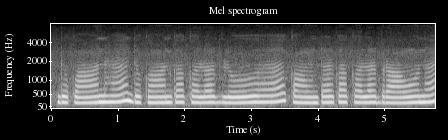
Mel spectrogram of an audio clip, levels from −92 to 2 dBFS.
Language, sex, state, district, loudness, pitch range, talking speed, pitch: Hindi, female, Himachal Pradesh, Shimla, -11 LUFS, 205-220 Hz, 125 wpm, 210 Hz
